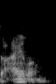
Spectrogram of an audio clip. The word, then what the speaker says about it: Ilum: But the proper pronunciation is Ilum. Island.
